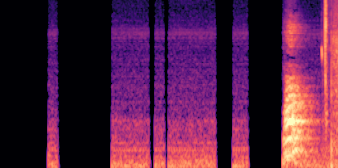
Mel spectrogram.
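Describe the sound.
A person imitates a dog, with a few low, growly voiced sounds building into one loud, sharp bark near the end.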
